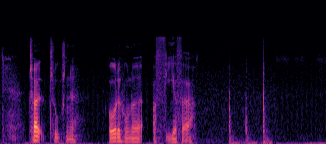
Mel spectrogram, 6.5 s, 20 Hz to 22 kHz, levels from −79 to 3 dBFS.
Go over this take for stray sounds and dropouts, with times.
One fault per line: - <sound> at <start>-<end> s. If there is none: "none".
- thud at 4.6-5.5 s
